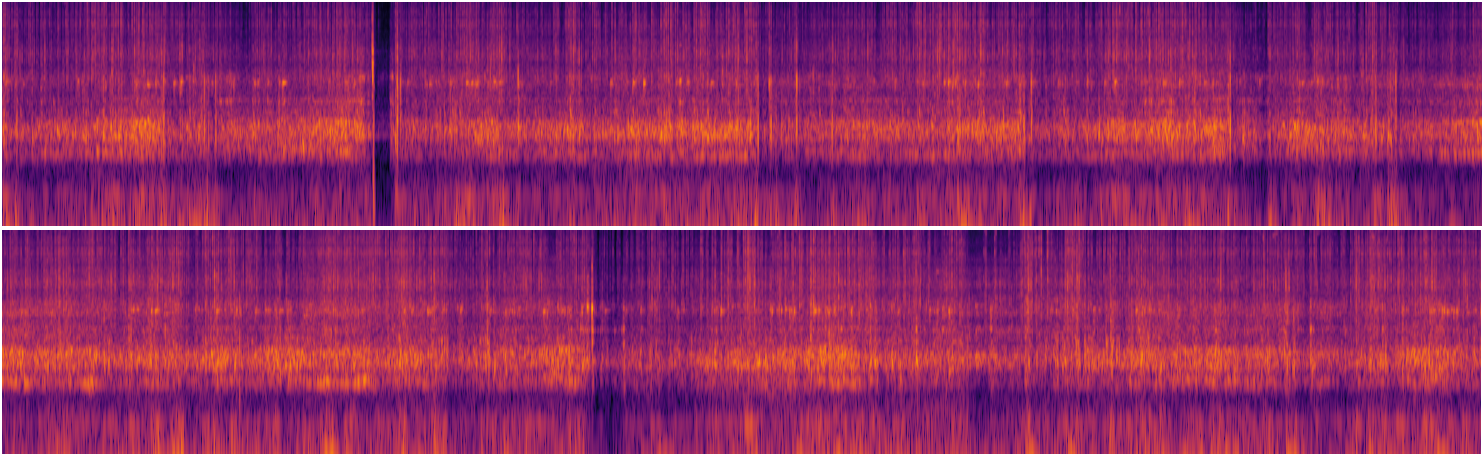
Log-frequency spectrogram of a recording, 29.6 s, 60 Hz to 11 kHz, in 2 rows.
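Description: Mountain bike riding over a dry dirt trail, heard from a camera on the front fork: a steady rumble and rush of the knobby front tyre rolling on dirt, mixed with wind on the camera housing. The sound briefly cuts out twice, about 4 seconds in and again about 21 seconds in.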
